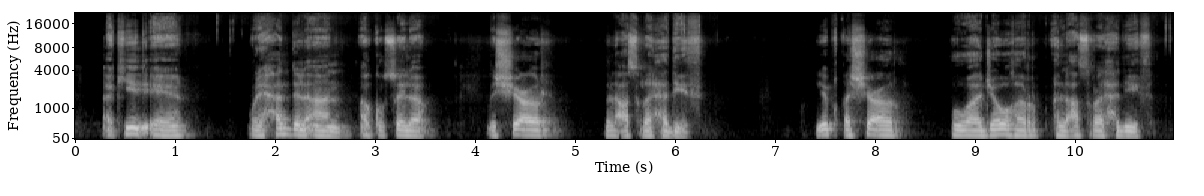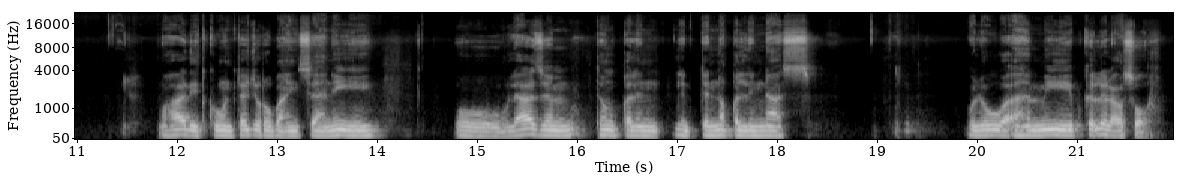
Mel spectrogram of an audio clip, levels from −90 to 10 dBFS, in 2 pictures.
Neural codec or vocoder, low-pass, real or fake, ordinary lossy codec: none; none; real; none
